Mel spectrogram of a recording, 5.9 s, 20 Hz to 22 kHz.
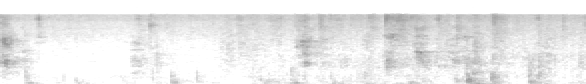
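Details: A 5-year-old male Irish Terrier and a 10-week-old female puppy roughhouse in play. Low, rumbling growls run continuously, with sharper snarling bursts building toward the end.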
